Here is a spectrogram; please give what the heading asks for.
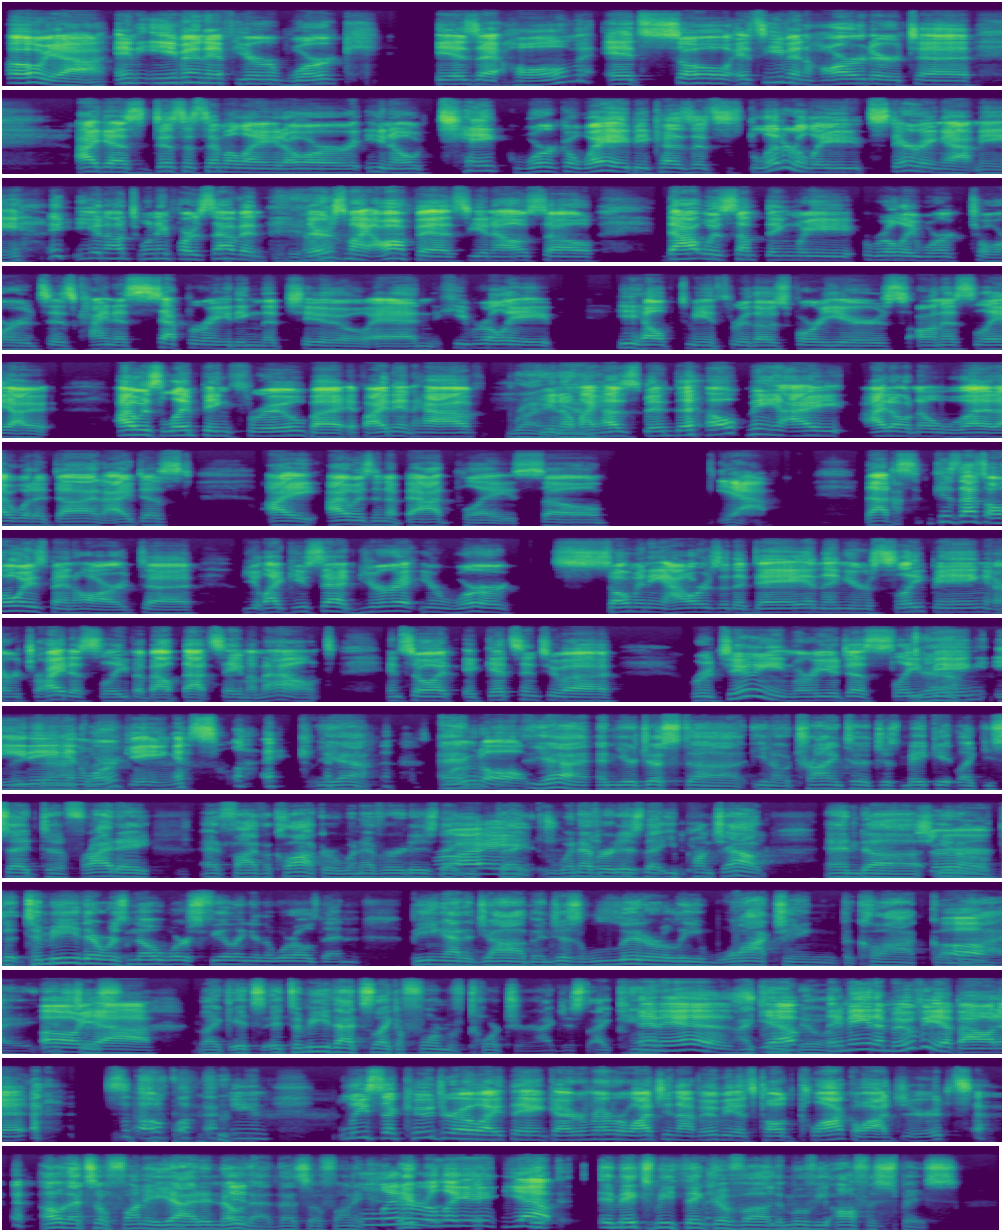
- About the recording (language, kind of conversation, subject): English, unstructured, How can couples support each other in balancing work and personal life?
- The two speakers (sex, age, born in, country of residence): female, 45-49, United States, United States; male, 35-39, United States, United States
- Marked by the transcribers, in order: chuckle; laughing while speaking: "Yeah"; laughing while speaking: "to"; laughing while speaking: "exactly"; laughing while speaking: "it's, like"; chuckle; other background noise; unintelligible speech; laugh; stressed: "watching"; chuckle; laughing while speaking: "So, I mean"; laughing while speaking: "Watchers"; laugh; laugh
